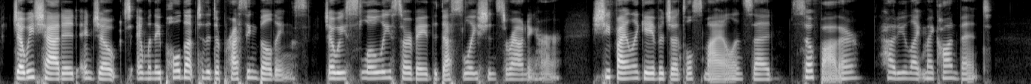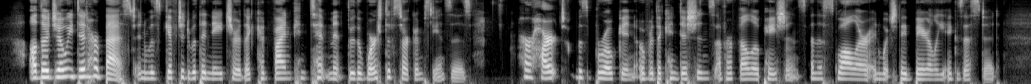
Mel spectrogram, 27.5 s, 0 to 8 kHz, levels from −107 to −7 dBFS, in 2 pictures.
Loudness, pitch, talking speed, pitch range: -26 LUFS, 200 Hz, 165 wpm, 190-215 Hz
